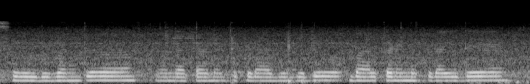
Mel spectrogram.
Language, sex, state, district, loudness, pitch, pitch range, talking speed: Kannada, female, Karnataka, Dakshina Kannada, -16 LUFS, 180 Hz, 175-185 Hz, 115 wpm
